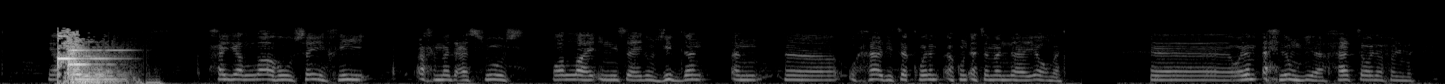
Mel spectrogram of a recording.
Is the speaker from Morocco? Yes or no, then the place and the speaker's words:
yes; Morocco; وأنا طالبك من المغرب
